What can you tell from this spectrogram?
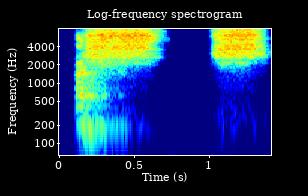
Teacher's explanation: Huruf shin ini tengah lidahnya dia naik ke atas. Ash, berarti dia akan ketahan ke atas.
